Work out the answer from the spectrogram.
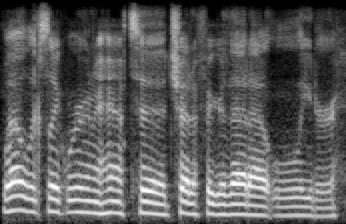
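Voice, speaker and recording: A man streams while wearing a costume helmet, mumbling rambling asides to his viewers. His voice sits at an ordinary middle pitch. The sound comes through muffled and lo-fi. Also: moderate pace, mellow, no room sound. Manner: rambling, half-muttered asides. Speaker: livestreamer. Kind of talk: casual livestream chat. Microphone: talking from inside a costume helmet.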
